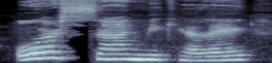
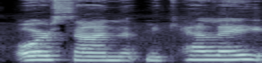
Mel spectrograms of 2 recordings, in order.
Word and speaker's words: Orsanmichele: Or San Michele, you might see it spelled all one word. You might see it spelled three words, Or San Michele. Or San Michele is the Italian pronunciation.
